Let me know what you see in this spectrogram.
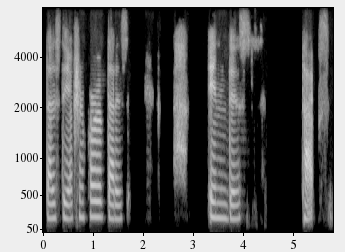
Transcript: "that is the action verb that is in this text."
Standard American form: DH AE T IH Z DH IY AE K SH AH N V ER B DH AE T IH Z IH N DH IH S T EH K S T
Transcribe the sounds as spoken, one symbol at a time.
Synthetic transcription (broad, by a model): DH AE T IH Z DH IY AE K SH AH N F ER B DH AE T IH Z IH N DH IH S T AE K S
